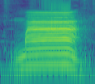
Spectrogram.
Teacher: min syarri ma-nya juga dua ketukan, yaitu fathah diiringi alif, ma. Ghasiqin, ya, gha juga fathah diiringi alif dua ketukan.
